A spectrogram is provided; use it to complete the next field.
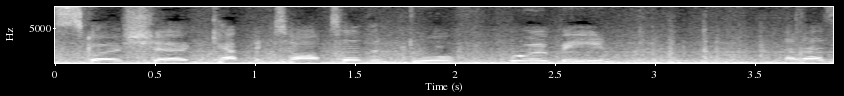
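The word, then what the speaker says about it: Schotia capitata: Yep, Raisa was the Scotia, well we pronounce it Scotia capitata, the dwarf boerbean.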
